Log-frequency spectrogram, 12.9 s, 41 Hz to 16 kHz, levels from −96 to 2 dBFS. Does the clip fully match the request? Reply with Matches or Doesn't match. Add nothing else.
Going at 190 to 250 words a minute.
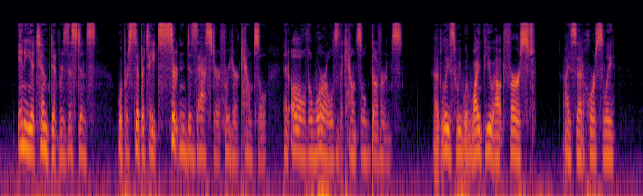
Doesn't match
